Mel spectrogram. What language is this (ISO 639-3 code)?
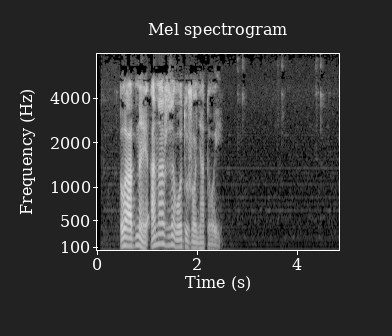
bel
